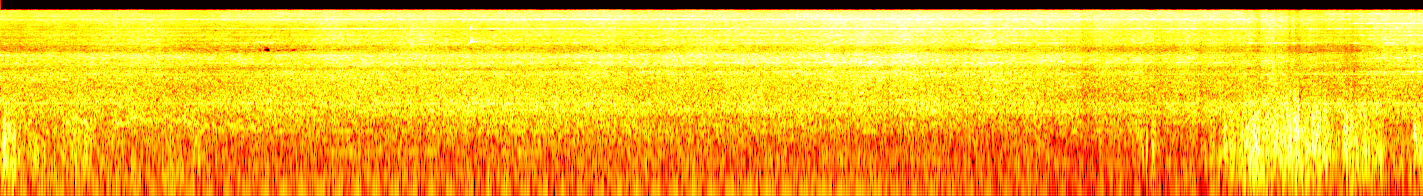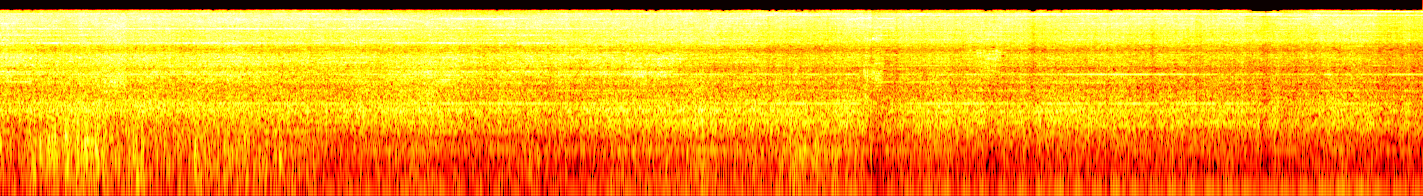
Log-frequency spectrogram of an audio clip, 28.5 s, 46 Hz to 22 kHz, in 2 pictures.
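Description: Norfolk Southern SD40E diesel locomotive leading the two-car route geometry train slowly past, its wheels running on the rail with a steady high-pitched noise. About halfway through, a low rumble swells as the locomotive goes by.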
